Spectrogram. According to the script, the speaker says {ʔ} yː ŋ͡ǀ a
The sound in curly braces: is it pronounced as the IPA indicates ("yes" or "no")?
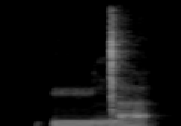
yes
